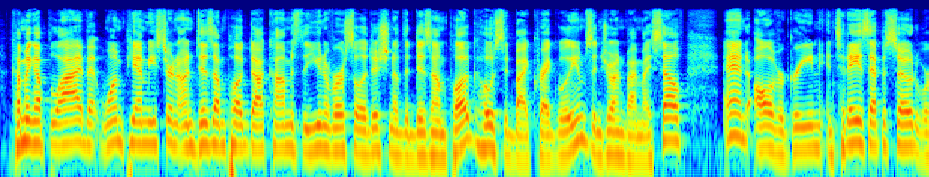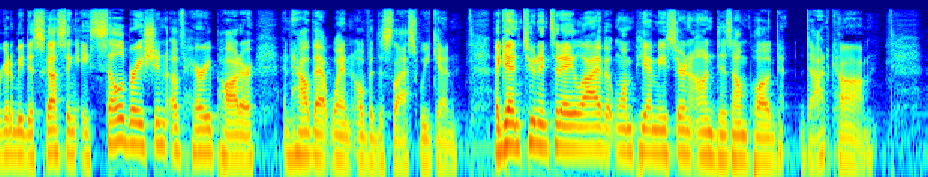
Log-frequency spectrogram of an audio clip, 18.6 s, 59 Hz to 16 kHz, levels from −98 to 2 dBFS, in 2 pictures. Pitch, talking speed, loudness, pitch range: 135 Hz, 190 wpm, -21 LUFS, 115-160 Hz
